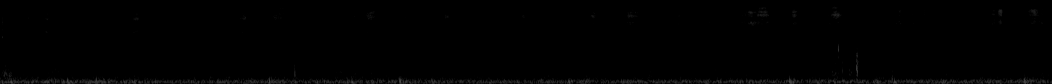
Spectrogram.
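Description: Marker pen writing on a whiteboard: faint, irregular short strokes of the felt tip scratching across the board, over a steady low room hum.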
